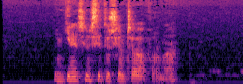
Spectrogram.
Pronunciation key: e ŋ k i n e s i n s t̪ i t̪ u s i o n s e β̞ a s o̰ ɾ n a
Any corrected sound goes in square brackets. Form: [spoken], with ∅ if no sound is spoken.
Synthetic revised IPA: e ŋ k i n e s i n s t̪ i t̪ u s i o n s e β̞ a [f] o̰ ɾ [m] a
